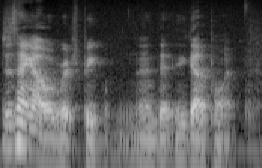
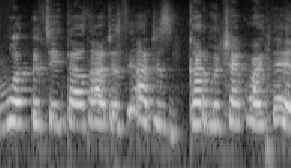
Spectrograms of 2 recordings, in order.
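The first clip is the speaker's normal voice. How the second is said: much higher, startled retelling of his own reaction; mock shocked self. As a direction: act out your jaw dropping at the price. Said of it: "I said".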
